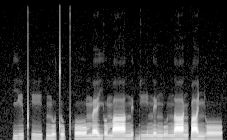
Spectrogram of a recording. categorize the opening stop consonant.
aspirated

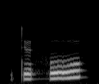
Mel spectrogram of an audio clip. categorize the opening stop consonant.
plain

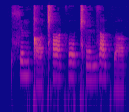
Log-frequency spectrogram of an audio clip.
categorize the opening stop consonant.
click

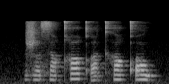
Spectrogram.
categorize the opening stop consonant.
aspirated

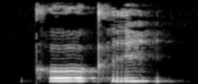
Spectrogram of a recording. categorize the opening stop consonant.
aspirated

